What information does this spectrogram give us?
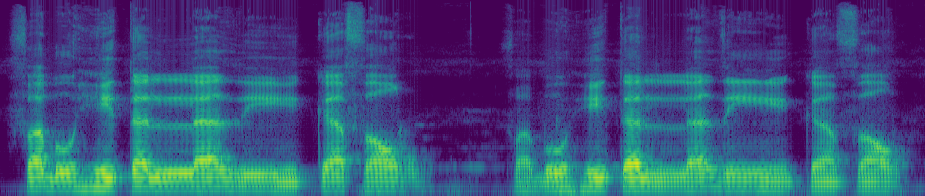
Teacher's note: काफ को बारीक, रा को मोटा अदा करना है। रा साकिन हो जाएगी, वक्फन वसलन रा मोटी होगी।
